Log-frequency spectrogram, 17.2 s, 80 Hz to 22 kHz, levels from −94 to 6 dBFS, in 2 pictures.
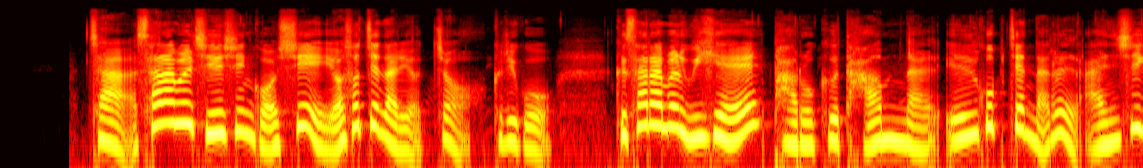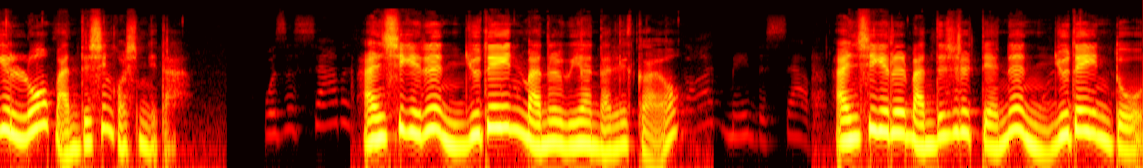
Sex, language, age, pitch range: female, Korean, 40-59, 185-270 Hz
